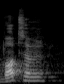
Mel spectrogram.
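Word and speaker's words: ⊥: and that stands for bottom so this is pronounced bottom and this is a special value which stands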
